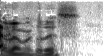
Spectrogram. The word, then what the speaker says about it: Valar Morghulis: And he says, give this to somebody from where I'm from and tell them this name, the name that we can't pronounce, Valar Maka, whatever. – Morghulis. – And yeah. – Valar Morghulis.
